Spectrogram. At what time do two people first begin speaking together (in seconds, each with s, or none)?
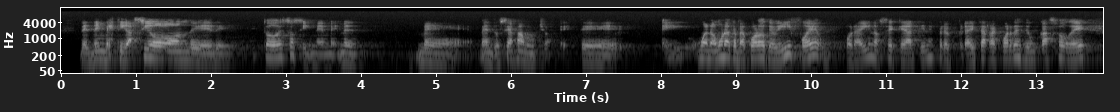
none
